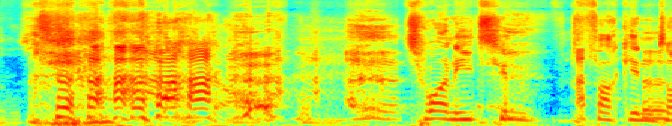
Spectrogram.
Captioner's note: laughs loudly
